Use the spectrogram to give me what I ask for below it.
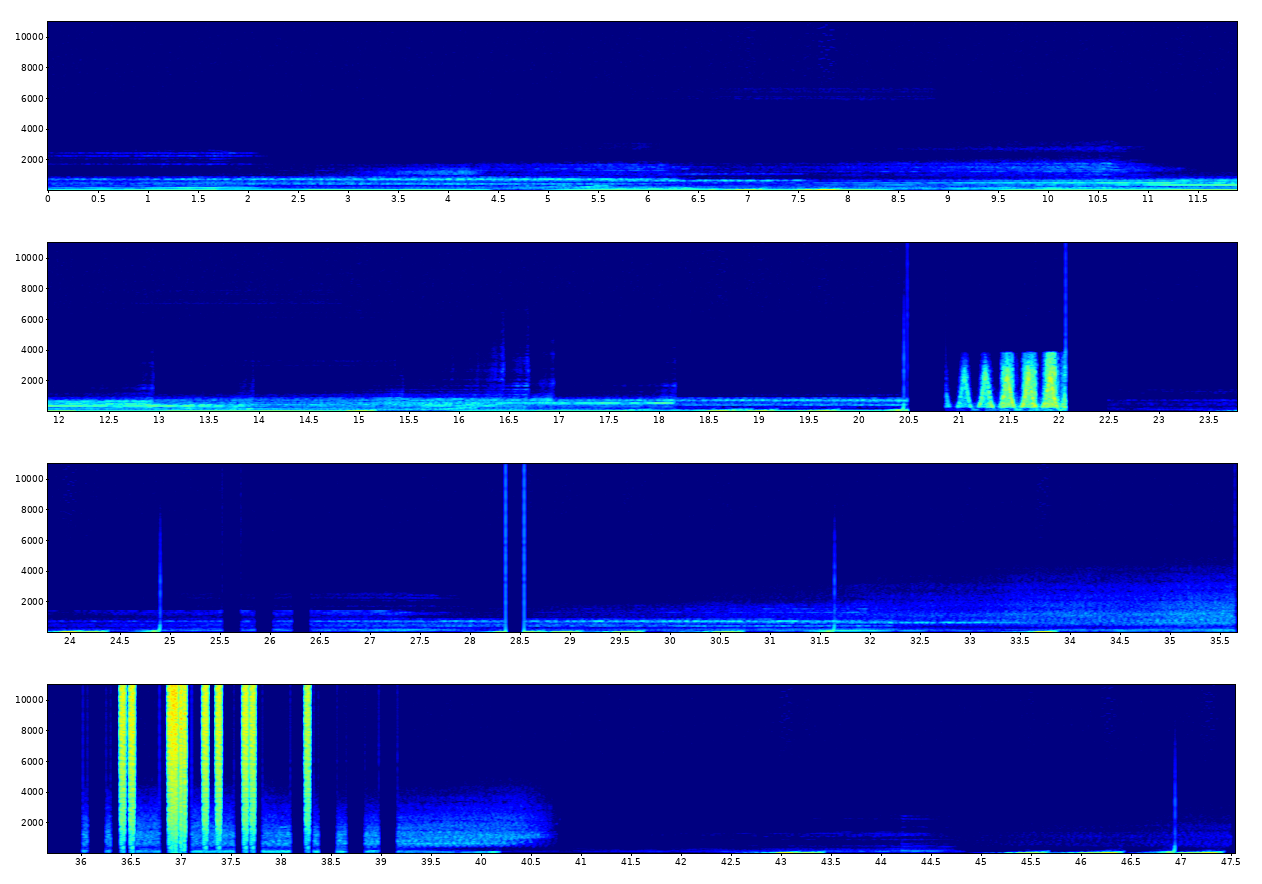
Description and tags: Swamp chaos
Very bizarre sounds emanating from the dark deep bowels of the balmy and humid swamplands!
CAUTION! Due to the frightening nature of this clip, parental advisory is recommended!
LOL!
